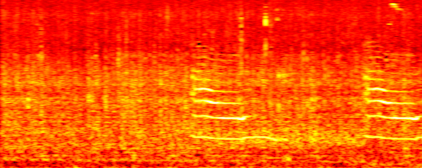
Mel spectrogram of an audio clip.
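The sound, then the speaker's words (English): A cat outdoors getting drenched in the rain meows twice, a drawn-out cry followed by a shorter one, over a steady hiss of rainfall that fills the background throughout. “Oh no, is that your cat? Looks like he's getting drenched out there.”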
